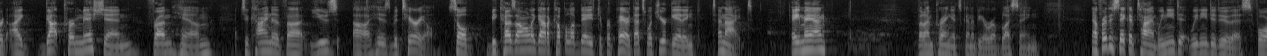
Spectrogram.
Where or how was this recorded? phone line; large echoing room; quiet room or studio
large echoing room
